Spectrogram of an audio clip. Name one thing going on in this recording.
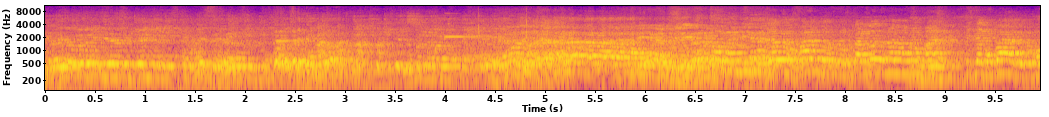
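Several men talk over each other nearby.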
